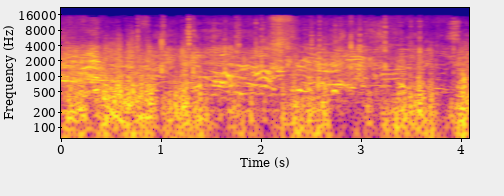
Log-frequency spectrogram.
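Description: Several people shouting and cheering at once as a goal is scored in an amateur football match.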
